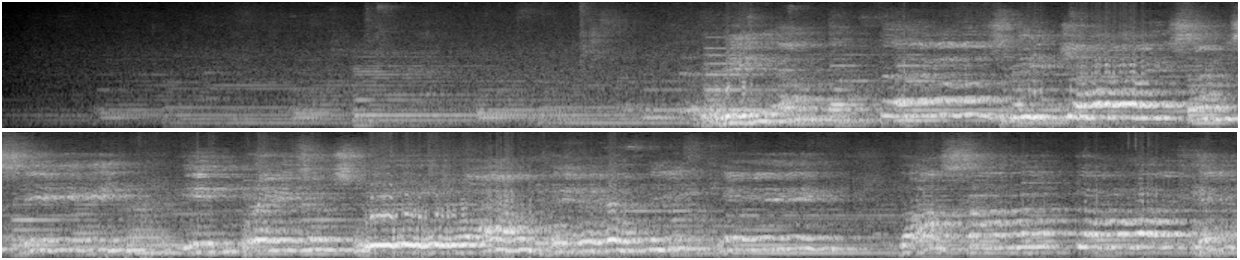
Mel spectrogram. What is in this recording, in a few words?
BELLS; RING OUT THE BELLS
